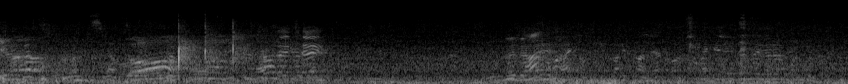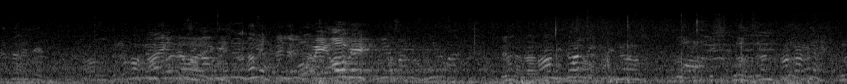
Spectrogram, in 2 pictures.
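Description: Young men shout to each other outdoors.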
